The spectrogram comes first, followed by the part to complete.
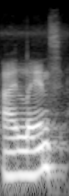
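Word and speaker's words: island: 25वां number question है Andaman Nicobar आइलैंड्स। देखिए आइलैंड, इसको आइसलैंड नहीं पढ़ना, आइलैंड इज़ अ यूटी of India, मतलब यूनियन टेरिटोरी, जिसको केंद्र शासित प्रदेश कहते हैं।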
